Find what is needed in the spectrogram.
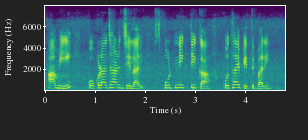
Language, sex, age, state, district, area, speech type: Bengali, female, 18-30, West Bengal, Purba Medinipur, rural, read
